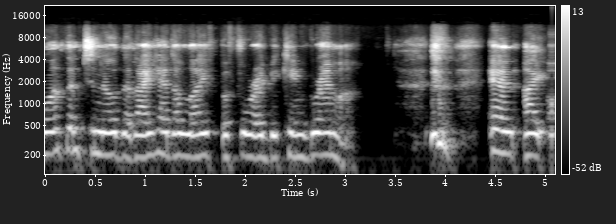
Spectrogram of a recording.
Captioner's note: chuckles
